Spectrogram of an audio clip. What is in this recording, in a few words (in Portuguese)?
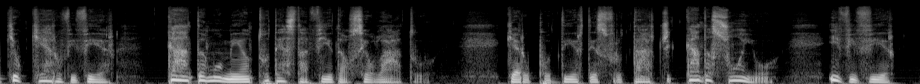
Doce Amor Feminino, Só Voz; Telemensagens; MOMENTOS DE AMOR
